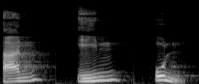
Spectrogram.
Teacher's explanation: প্রত্যেকটি উচ্চারণের শেষে দন্তন উচ্চারিত হচ্ছে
